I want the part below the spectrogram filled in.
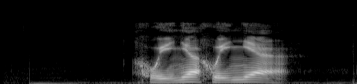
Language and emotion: Russian, angry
